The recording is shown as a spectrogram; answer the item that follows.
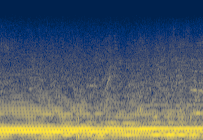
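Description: A punk band's electric guitar holding one loud, steady distorted chord, ringing unchanged throughout.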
